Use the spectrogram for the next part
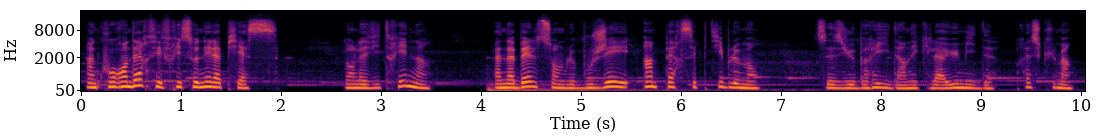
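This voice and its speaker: A podcast host narrates a scripted supernatural story in a measured, literary, suspenseful style. She has a lowish, slightly mellow voice, and faint music plays behind her.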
